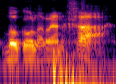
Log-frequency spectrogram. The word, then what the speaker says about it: Loco Laranja: is this person is Loco Laranja, or Loco Laranja, I suppose is what the proper Spanish pronunciation is.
